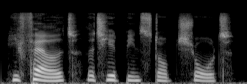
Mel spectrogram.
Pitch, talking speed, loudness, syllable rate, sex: 180 Hz, 195 wpm, -20 LUFS, 4.1 syllables/s, female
